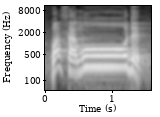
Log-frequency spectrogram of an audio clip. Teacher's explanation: व की अदा होती है होठों की गोलाई से व समूद फिर मदद आरिज हो जाएगा और कल कला भी · واو کی ادائیگی ہوتی ہے ہونٹوں کی گولائی سے، وثمود، پھر مد عارض ہو جائے گا اور قلقلہ بھی ہوگا۔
